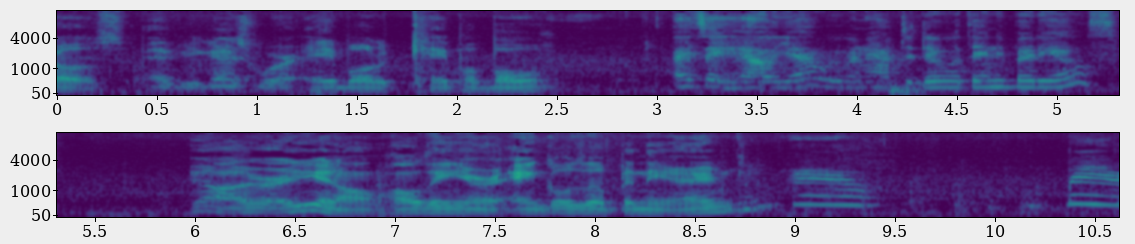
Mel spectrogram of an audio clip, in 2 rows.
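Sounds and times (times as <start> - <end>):
speech: 0.2 - 5.4, 6.0 - 9.1
cat meowing: 8.8 - 9.5, 10.2 - 10.6.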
